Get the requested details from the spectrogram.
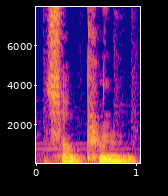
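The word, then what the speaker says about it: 소풍: Cuando piu está delante y en medio de palabra, se pronunciará fuerte exhalando aire. Pal, pal, que hemos dicho que significa brazo. Y sopun, sopun, que hemos dicho que era excursión.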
